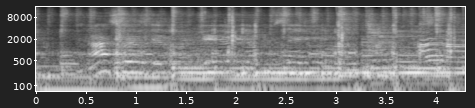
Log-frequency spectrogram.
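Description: Live soul band playing, with keyboards, bass and drums under a male lead vocal.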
